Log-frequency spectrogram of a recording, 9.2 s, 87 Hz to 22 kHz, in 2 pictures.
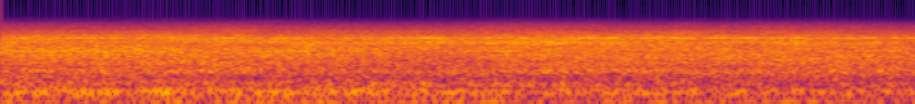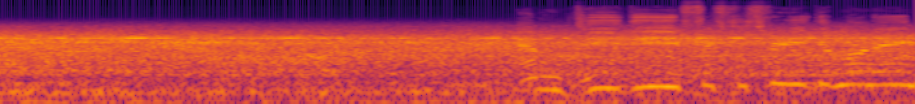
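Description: Loud, steady roar of a jet airliner departing runway 18 Left at Amsterdam Schiphol, filling the whole clip close up, with a brief radio voice cutting in near the end.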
